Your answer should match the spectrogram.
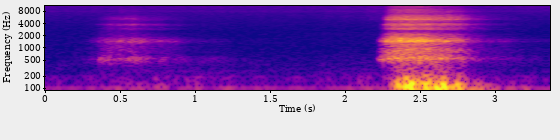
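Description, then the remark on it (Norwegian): Deep belly breathing, a person breathing deeply with the belly to calm down: a soft, slow inhale followed after a pause by a longer, louder, airy exhale, with no talking. “For å puste dypt og puste godt handler egentlig om å puste med magen igjen.”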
